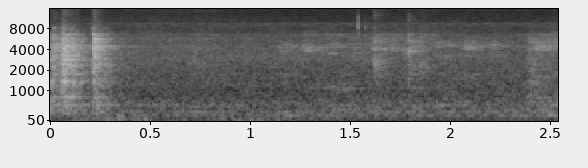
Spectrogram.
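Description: A cooking pot for chicken dum biryani clanks sharply once at the start on a stovetop, then only faint kitchen clatter and background hum follow.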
